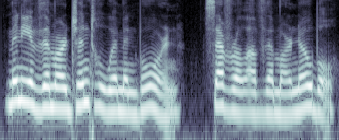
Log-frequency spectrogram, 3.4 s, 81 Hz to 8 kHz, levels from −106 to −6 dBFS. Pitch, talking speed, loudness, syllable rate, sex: 220 Hz, 195 wpm, -16 LUFS, 6.5 syllables/s, female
